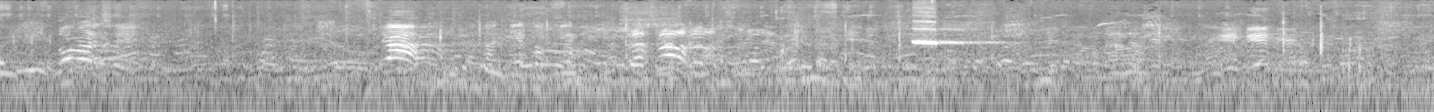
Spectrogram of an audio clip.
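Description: Young men shout calls outdoors at a distance.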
